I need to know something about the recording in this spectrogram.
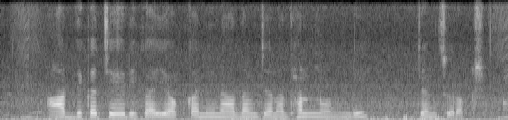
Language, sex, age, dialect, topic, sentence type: Telugu, female, 25-30, Central/Coastal, banking, statement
